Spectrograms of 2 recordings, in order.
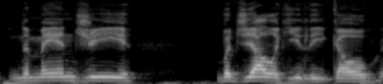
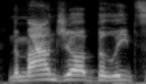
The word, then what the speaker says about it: Nemanja Bjelica: You know what's rough for the Kings right now when NEMANJA BJELICA is your top story. NEMANJA BEAL'S, I think is actually how it's pronounced.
